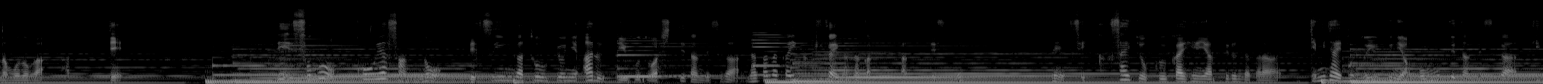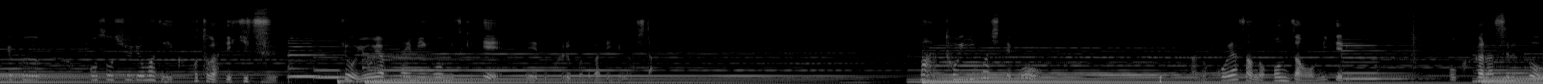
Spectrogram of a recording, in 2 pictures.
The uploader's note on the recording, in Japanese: 東京の高輪にある高野山東京別院での収録。たまたまのチャイムで不思議な結末を迎えます。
